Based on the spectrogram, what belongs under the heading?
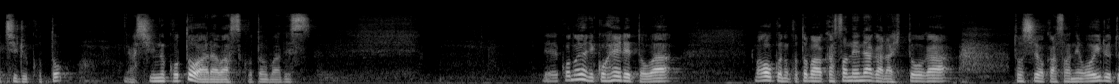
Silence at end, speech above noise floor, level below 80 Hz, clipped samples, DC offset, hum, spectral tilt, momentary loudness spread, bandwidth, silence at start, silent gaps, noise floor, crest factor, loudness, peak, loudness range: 0 s; 32 dB; -58 dBFS; under 0.1%; under 0.1%; none; -5 dB/octave; 14 LU; 11.5 kHz; 0 s; none; -57 dBFS; 20 dB; -25 LUFS; -6 dBFS; 7 LU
